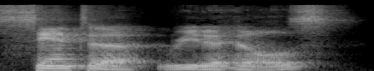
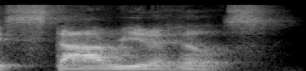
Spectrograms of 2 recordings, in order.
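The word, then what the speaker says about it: Sta. Rita Hills: So, you know, while the name of the AVA is pronounced Santa Rita Hills just as it's written, it must be written as STA. Period. So, I hear people all the time say Starita Hills.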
